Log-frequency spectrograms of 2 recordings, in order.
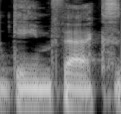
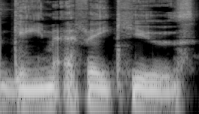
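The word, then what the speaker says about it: GameFAQs: I guess my my personal pronunciation bugaboo is that I always call game facts game FAQs. I don't like facts. I think I think it's fine to do either one of those, frankly.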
